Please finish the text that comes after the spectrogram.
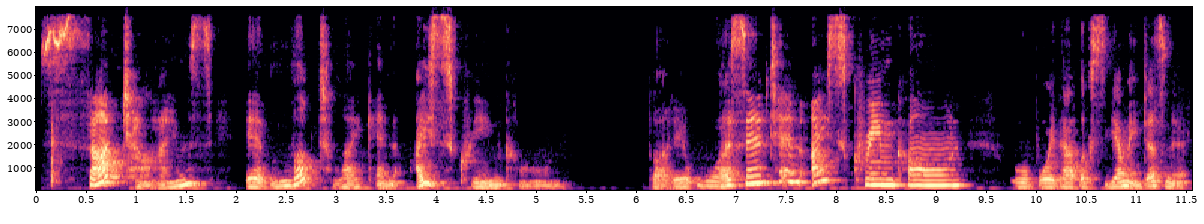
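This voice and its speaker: Slow, very lively older woman reading aloud. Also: medium pitch, vocal fry, highs cut off, slight background noise. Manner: expressive, pausing to ask the listeners questions. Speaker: teacher reading a picture book to children. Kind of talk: read-aloud for young children with questions and comments. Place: living room at home, indoors.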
